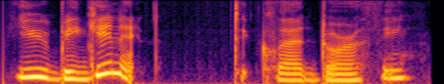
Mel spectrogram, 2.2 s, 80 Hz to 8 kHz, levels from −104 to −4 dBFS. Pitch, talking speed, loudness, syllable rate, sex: 225 Hz, 135 wpm, -16 LUFS, 6.0 syllables/s, female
